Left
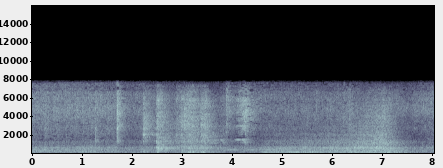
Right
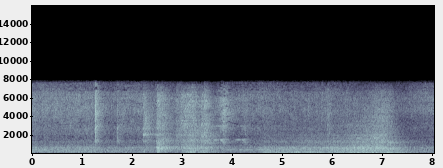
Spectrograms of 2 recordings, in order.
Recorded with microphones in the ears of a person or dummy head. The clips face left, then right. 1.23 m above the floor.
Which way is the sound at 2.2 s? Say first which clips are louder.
Even; 35° left (ahead or behind).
